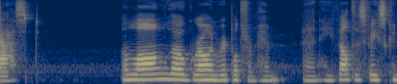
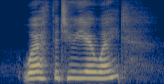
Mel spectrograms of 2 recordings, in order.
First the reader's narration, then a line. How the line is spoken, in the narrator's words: she asked in a blurry voice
